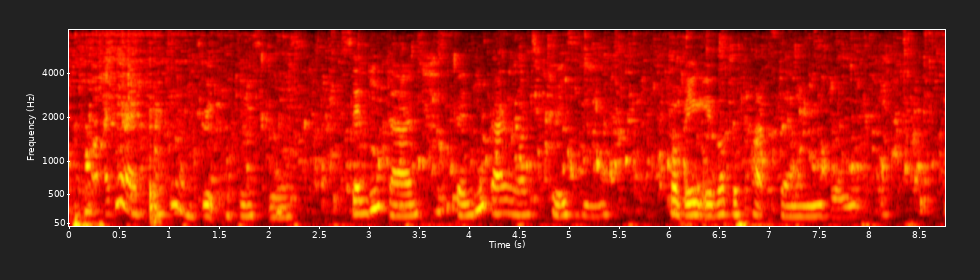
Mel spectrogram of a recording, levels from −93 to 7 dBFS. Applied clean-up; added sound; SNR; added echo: classical method log-MMSE.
